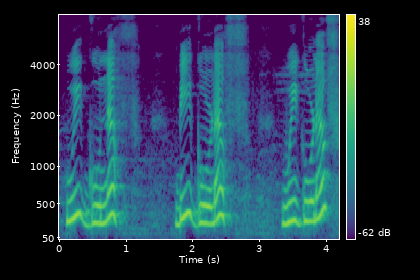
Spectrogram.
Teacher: ণ এর উচ্চারণ শুনেই যেন সবাই বুঝতে পারে এটা মূর্ধন্য, আর বিসর্গর জায়গায় পরে যেহেতু প আছে তাই ফয় হসন্ত উচ্চারণ হচ্ছে।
